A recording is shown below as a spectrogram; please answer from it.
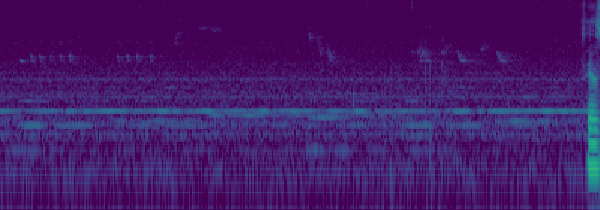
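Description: Soft background drone music: several long, overlapping held tones that swell and fade.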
